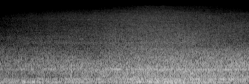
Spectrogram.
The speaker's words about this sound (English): Gotta wait for a truck to go by. Because, this is an industrial park.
